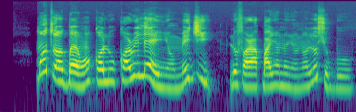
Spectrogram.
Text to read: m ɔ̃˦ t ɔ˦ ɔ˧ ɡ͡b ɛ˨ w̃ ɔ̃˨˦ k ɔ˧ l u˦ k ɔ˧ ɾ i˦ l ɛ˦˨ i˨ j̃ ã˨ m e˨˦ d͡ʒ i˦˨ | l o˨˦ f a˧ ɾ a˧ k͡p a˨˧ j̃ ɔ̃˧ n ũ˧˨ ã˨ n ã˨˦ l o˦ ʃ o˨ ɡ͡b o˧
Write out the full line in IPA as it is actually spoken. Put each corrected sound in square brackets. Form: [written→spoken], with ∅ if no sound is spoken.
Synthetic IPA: m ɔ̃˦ t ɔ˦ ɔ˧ ɡ͡b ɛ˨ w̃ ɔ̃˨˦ k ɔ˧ l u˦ k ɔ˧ ɾ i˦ l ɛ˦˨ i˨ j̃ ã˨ m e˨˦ d͡ʒ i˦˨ | l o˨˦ f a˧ ɾ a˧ k͡p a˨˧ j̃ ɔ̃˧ n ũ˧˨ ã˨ n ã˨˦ l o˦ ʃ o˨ ɡ͡b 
